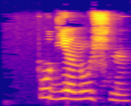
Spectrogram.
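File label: "пудйӧн усьны", Komi, female; kpv audio dict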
